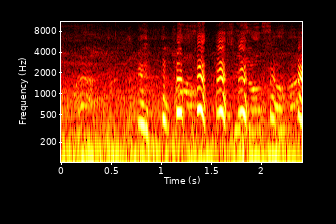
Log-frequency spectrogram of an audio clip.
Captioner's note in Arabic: ضحك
